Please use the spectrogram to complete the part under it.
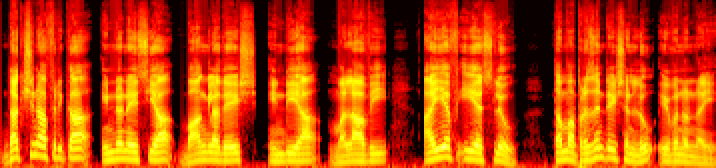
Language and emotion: Telugu, neutral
